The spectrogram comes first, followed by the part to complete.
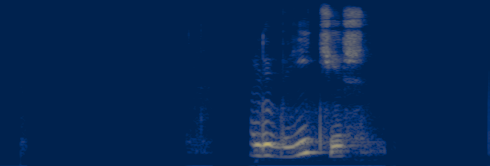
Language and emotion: Russian, neutral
